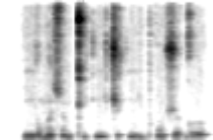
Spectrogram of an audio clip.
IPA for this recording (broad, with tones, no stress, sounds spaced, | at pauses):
ɲ ɤ˦ m ə̃˦ ɬ œ̃˨ b kʼ i˨ t͡ʃ ɲ i˨ t͡ʃ ɾ ə˨ t͡ʃ ɲ i˨˦ b k õ˨ ʃ œ˨ ɡ ɤ˨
